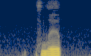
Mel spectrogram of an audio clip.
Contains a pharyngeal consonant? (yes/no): no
